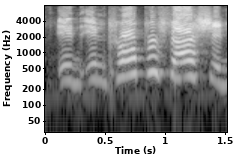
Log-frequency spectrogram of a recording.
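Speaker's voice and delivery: normal talking voice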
